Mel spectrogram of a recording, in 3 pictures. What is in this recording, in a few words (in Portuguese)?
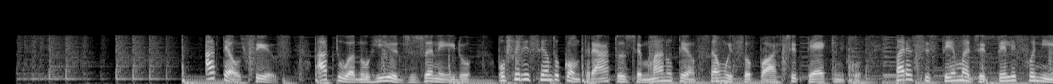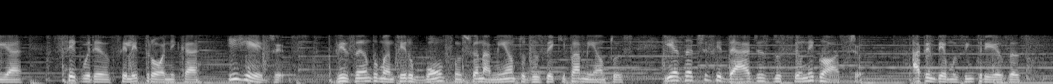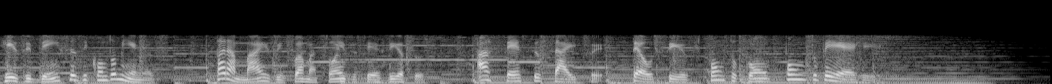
Mensagem Espera; TELSYS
